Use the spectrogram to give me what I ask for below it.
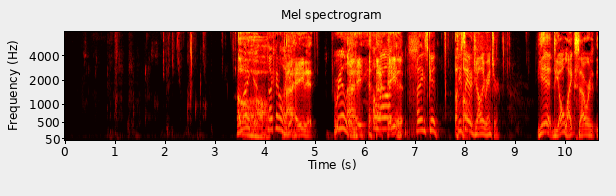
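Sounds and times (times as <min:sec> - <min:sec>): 
sipping and swallowing sour green apple zero-sugar soda: 0:00.3 - 0:04.3, 0:06.5 - 0:07.9, 0:08.6 - 0:09.4
speech: 0:03.4 - 0:08.8, 0:09.4 - 0:10.6
laughter: 0:05.6 - 0:06.9.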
